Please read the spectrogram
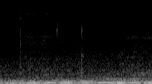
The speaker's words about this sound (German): Ihr seht das Auto da kommen.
